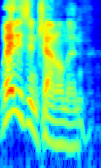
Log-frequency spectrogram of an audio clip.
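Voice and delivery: big booming show intro; announcer voice. Acted. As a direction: announce it like a ring host. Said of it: "[name], do it".

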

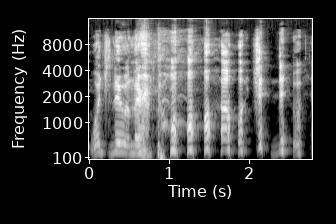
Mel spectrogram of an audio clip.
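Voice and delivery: loud mock American Southern accent; [name]. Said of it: "when [name] does an American accent".

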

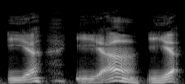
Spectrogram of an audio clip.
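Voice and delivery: slow いやん pushed through the nose; coy nasal いやん. Shown as a demonstration. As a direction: let いやん ring in the nose. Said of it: "鼻に抜けるんですよ".

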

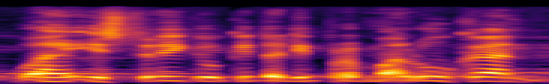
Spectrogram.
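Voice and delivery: high, flustered mock call; acted bewilderment. Jabir calls his wife before opening the door, acted bewilderment. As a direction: call out in imitated dismay, pitched high. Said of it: "tapi dia bingung".

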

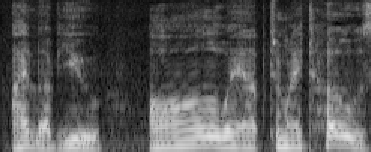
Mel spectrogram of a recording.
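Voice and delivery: a hint of a tiny hare; little hare voice. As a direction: sing it up like a small upside-down hare. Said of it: "he said".

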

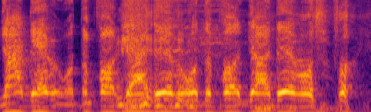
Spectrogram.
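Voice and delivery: very high, loud screeched mock voice; outraged grandma. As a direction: screech it over and over like a startled grandma. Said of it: "my grandma wakes up".

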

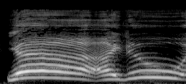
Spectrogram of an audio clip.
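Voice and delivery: high, loud long-distance shout; shouting back. Acted. Stranger out in the rain answering the husband, shouting back. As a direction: yell it so it carries.

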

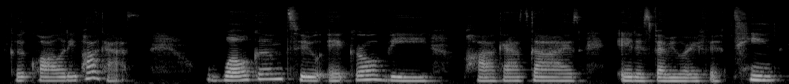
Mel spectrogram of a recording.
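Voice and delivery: soft slow whisper. Acted. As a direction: whisper the welcome. Whispered podcast intro.

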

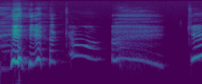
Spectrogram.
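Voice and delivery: bursting out laughing, slow and high; loud laughing lead-in. Real, not acted. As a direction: laugh through the words in disbelief. Shocked by the gift.

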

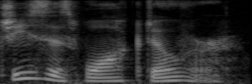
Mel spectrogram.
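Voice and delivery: plain reading voice

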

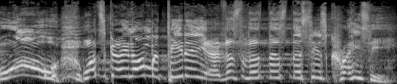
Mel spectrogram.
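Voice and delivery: high, startled "Whoa" and disbelief; shocked onlookers. Retold or imitated. Disciples watch Jesus rebuke Peter, high and startled. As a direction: gasp at how fast it turned. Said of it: "It's like".

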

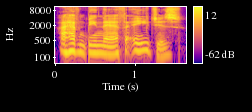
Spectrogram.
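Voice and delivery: high, light offhand reply; airily. A narrator's reading. Margot naming the far destination, airy. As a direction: brush it off lightly. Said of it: "said Margot airily".

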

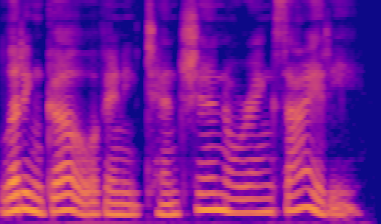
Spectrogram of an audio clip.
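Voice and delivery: guided meditation. Acted. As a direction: guide them gently into calm.

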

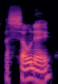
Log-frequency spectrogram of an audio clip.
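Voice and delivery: "sonnet" said as "so-NAY"; French-style ending. Shown as a demonstration. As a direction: rhyme the end of "sonnet" with "day". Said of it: "I don't know if it's pronounced".

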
